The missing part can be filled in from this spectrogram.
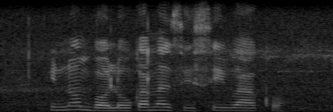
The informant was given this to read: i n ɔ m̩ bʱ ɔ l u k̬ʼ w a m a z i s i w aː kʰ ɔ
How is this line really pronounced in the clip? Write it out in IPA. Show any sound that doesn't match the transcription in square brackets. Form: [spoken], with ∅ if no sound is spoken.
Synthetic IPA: i n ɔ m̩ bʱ ɔ l [ɔ] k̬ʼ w a m a z i s i w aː kʰ ɔ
